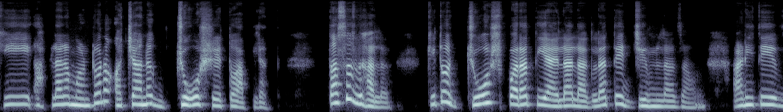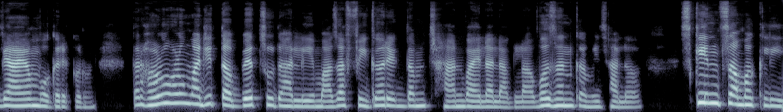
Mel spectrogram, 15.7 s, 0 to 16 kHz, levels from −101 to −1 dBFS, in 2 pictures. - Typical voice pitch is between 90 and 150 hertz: No, high, 215 Hz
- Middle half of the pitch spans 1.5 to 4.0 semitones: No, average, 4.9 semitones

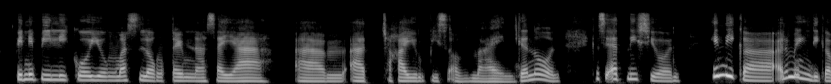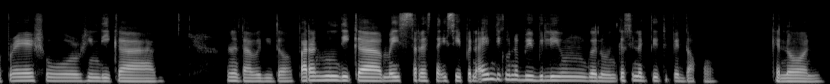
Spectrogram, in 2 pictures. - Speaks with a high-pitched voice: No, medium, 170 Hz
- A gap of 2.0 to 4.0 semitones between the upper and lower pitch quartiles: Yes, average, 3.7 semitones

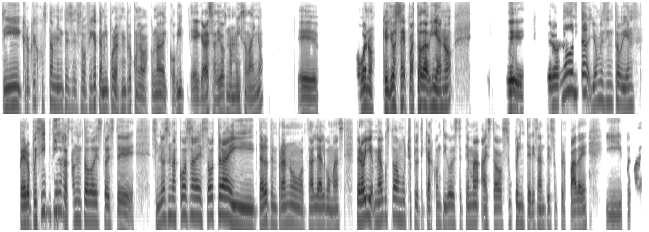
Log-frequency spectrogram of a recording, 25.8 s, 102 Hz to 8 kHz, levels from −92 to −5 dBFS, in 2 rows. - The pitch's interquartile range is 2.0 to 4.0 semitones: No, average, 4.4 semitones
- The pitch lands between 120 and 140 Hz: Yes, low, 135 Hz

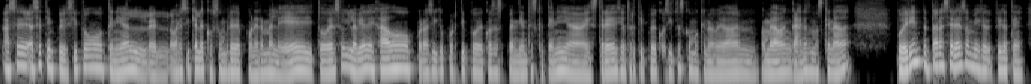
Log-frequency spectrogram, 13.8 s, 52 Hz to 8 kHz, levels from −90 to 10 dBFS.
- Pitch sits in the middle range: No, low, 110 Hz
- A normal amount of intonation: Yes, average, 3.2 semitones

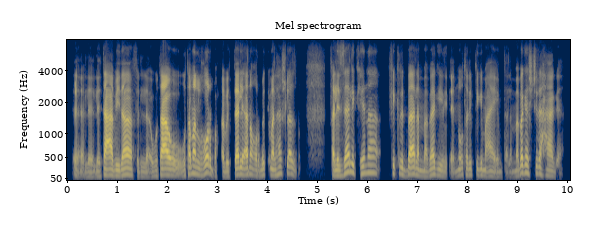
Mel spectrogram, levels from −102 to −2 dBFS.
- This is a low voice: Yes, low, 125 Hz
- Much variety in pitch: No, average, 4.5 semitones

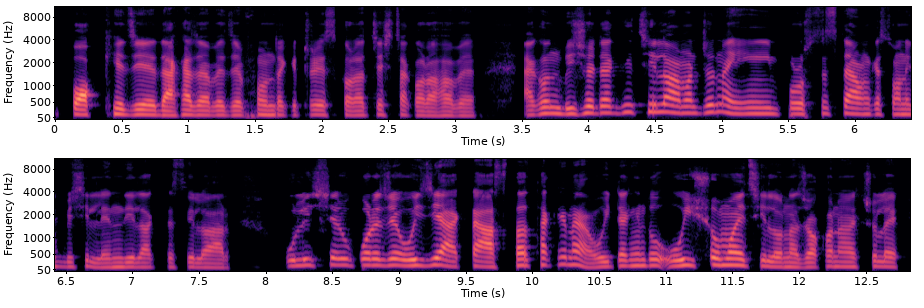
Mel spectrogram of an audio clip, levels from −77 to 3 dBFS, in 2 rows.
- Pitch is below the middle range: No, medium, 155 Hz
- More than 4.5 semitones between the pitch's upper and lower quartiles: Yes, average, 5.0 semitones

